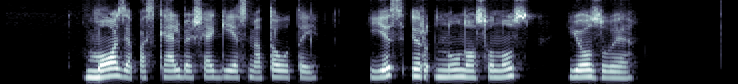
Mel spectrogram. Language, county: Lithuanian, Telšiai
